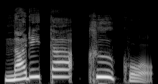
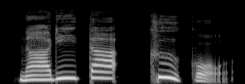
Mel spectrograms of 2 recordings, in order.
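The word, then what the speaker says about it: Narita Kūkō (成田空港): First of all, in Japanese, Narita Airport is Narita Kūkō. Narita Kūkō. Let's break that down by syllable. Narita.Kūkō. Narita is the name of the airport, and Kūkō means airport.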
